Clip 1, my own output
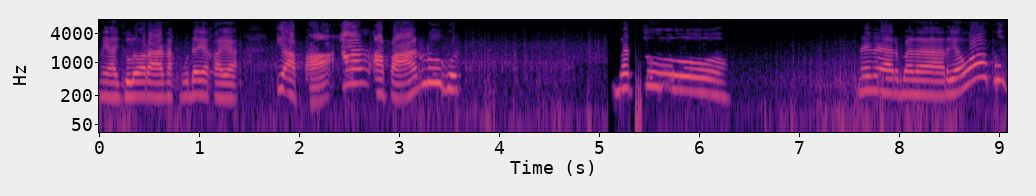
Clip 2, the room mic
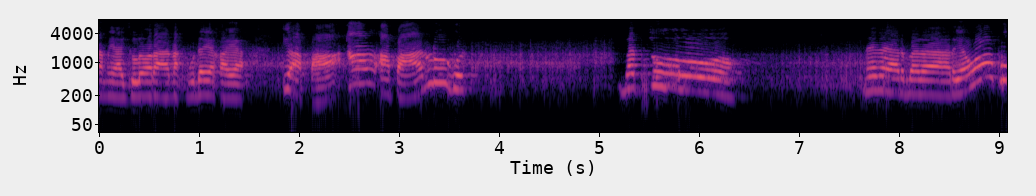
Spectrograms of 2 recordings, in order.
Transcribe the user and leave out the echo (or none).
none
